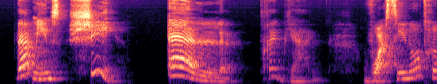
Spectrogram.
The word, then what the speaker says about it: elle: On ne prononce pas E. Ch. L. L. L. L. That means she. Elle.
